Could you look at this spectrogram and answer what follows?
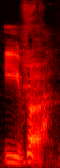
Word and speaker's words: Eva: heard the same thing i might have mispronounced it the first time yeah it's eva yeah eva gotcha yeah i think i did say ava the first time yeah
